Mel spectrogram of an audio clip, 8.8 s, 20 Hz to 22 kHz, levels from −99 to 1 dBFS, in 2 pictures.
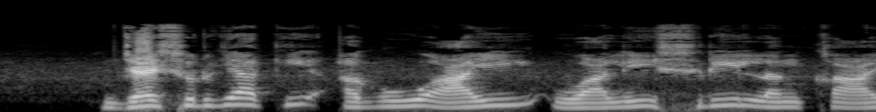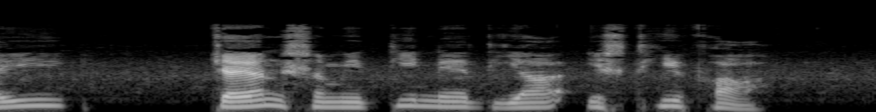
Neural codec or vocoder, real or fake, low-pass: none; real; 9.9 kHz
